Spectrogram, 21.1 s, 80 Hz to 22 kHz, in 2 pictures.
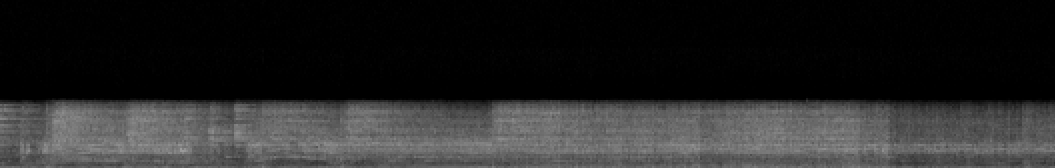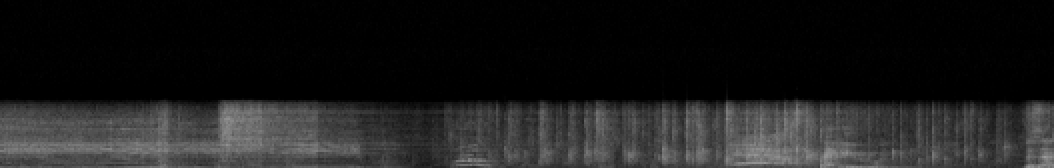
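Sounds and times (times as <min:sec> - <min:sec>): hard rock band playing: 0:00.0 - 0:14.6.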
